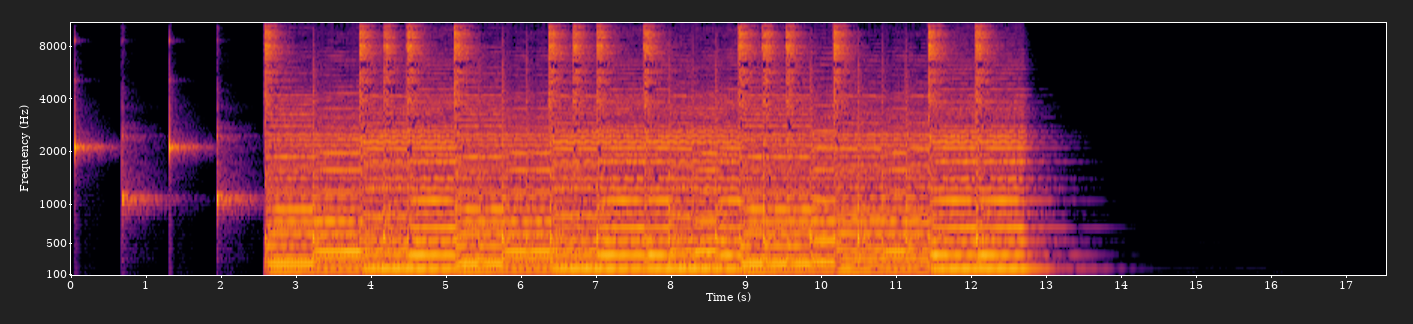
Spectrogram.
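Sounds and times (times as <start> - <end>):
slow folk dance music: 2.6 - 13.0.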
